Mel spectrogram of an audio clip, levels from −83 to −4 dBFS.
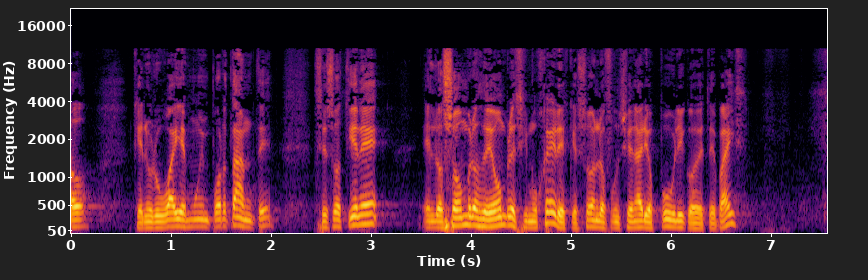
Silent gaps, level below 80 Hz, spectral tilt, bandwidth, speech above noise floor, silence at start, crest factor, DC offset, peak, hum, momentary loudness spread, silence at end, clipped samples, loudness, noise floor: none; -48 dBFS; -5.5 dB/octave; 11 kHz; 37 dB; 0 s; 16 dB; under 0.1%; -4 dBFS; none; 13 LU; 0.85 s; under 0.1%; -18 LUFS; -54 dBFS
